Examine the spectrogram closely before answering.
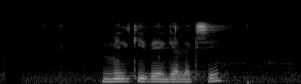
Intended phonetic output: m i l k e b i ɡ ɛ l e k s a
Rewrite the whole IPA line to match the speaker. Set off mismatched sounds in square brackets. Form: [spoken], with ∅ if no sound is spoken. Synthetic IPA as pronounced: m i l k [i] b [e] ɡ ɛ l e k s [i]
